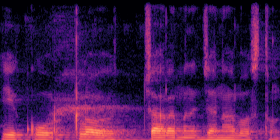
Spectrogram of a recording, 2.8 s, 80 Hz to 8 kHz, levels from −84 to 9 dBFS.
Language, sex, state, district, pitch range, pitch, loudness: Telugu, male, Andhra Pradesh, Manyam, 120-130 Hz, 125 Hz, -19 LUFS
